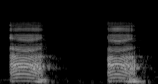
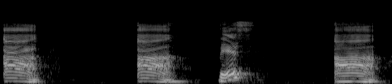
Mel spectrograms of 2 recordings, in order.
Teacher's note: Se ubica en el centro la lengua y es abierta porque tus labios, tu boca, tu cavidad vocal se agranda totalmente. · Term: central abierta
